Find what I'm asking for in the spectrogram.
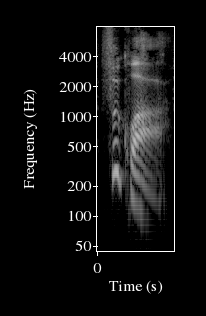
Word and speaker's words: Fuqua: Sorry, I said it wrong last time. Last movie. Fuqua.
